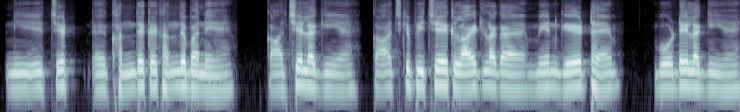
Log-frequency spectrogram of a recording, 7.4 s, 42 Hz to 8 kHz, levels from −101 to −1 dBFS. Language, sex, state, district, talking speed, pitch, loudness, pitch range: Hindi, male, Bihar, Bhagalpur, 180 wpm, 135 Hz, -18 LUFS, 130-145 Hz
